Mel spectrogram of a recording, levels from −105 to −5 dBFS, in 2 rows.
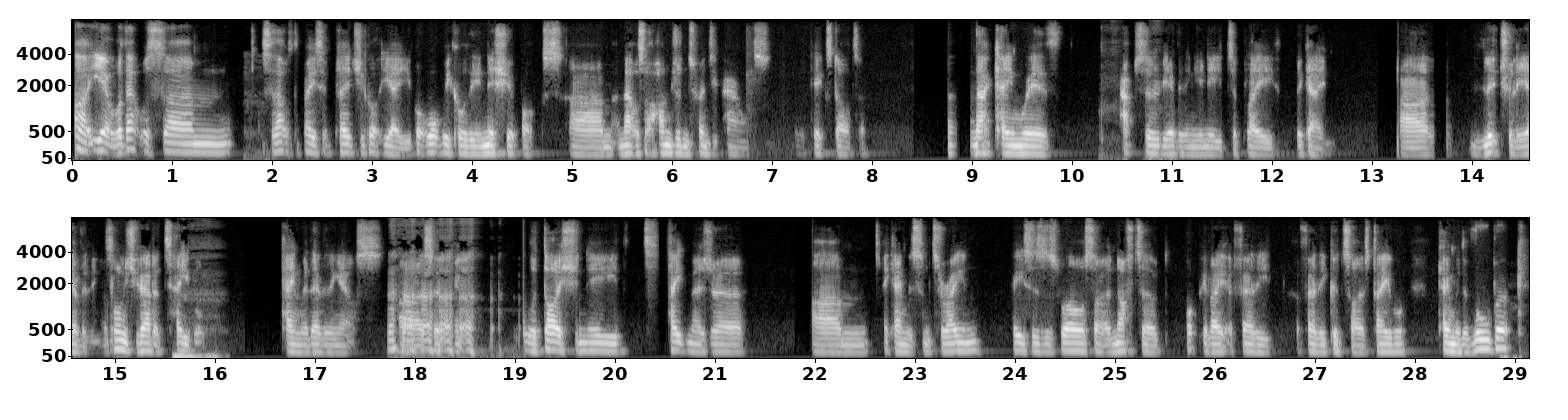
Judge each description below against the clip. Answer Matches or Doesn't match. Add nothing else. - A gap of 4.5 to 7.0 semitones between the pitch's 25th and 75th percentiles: Doesn't match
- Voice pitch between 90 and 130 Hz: Matches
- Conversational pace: Matches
